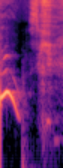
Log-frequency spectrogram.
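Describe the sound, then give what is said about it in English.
A woman sneezes once: a short rising-and-falling vocal "ah" that breaks into a brief, breathy burst of noise. “Her whole leg, her whole leg went in the air when she sneezed.”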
